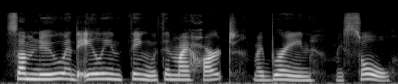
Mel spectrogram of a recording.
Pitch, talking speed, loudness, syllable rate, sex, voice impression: 225 Hz, 180 wpm, -17 LUFS, 4.2 syllables/s, female, feminine, adult-like, tensed, powerful, slightly bright, slightly hard, slightly raspy, intellectual, calm, slightly reassuring, elegant, lively, slightly strict, slightly sharp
